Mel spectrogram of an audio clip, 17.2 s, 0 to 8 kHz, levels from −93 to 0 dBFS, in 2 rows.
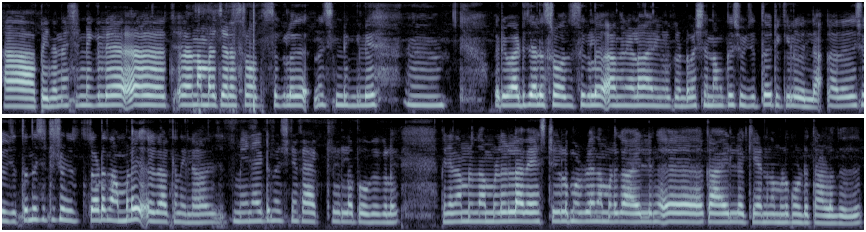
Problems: none marked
